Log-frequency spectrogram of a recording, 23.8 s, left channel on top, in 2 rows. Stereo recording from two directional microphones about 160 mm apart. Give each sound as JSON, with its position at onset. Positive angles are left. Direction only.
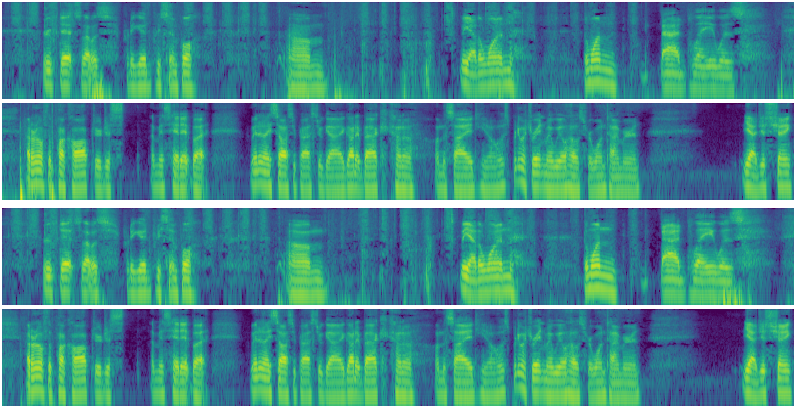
{"t": 0.8, "sound": "speech", "side_deg": 0}
{"t": 4.3, "sound": "speech", "side_deg": -20}
{"t": 6.9, "sound": "speech", "side_deg": -40}
{"t": 8.7, "sound": "speech", "side_deg": -40}
{"t": 9.8, "sound": "speech", "side_deg": -25}
{"t": 11.2, "sound": "speech", "side_deg": -15}
{"t": 22.9, "sound": "speech", "side_deg": -25}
